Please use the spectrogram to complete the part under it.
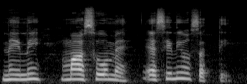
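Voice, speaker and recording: Jittery young street men, voiced by a woman narrator, wary and muttering, slightly high, dry read. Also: fairly even intonation, normal speed, fairly bright tone, no room sound, natural voice. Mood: nervous.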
